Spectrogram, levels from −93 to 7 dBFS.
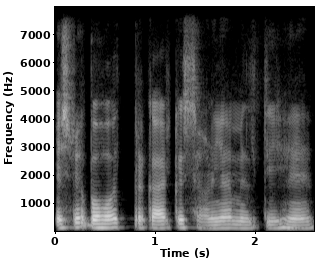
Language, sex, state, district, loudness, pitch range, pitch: Hindi, male, Bihar, Gaya, -19 LUFS, 120-140 Hz, 125 Hz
